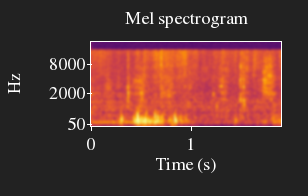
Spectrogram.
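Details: A three-month-old golden retriever puppy trying to get an older dog to play, letting out a quick burst of low, rough grunting growls lasting under a second indoors.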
